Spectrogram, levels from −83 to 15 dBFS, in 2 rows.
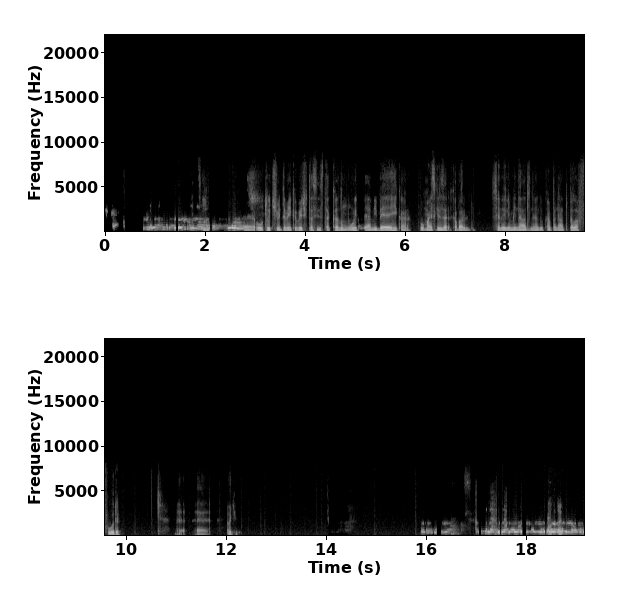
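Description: From 0.00 to 3.12 s the other side's voice leaks through at roughly the talker's own level, likely loudspeaker echo the canceller left in the microphone signal. Overlapping it, from 0.27 to 2.86 s, the talker's speech is suppressed in double talk, likely because the canceller turned down both voices together. The talker dips in pieces, by up to about 40 dB and for roughly 1.5 s in total.

From 5.05 to 5.10 s a short scrap of far-end voice leaks through about 25 dB below the speech, likely residual echo. From 5.10 to 5.21 s the speech drops by up to about 25 dB, likely the same double-talk suppression.

From 14.02 to 14.53 s a faint echo sits about 35 dB down, likely from the loudspeaker. From 14.09 to 14.22 s the background is gated by the echo canceller: the room sound falls away by about 19 dB for roughly 150 ms, then returns.

From 15.88 s to the end the other side's voice leaks through again at about equal level, likely uncancelled echo. 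From 17.33 s onward the talker is suppressed by up to about 15 dB, likely double-talk attenuation.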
